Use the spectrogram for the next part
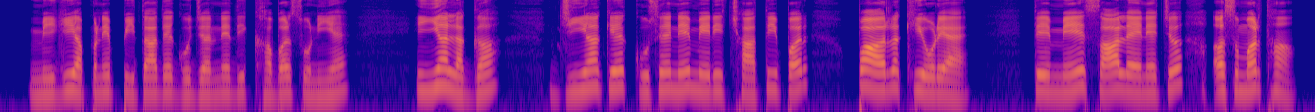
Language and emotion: Dogri, sad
